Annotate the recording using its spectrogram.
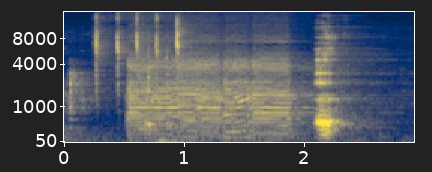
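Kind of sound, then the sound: food or drink, sipping and swallowing water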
